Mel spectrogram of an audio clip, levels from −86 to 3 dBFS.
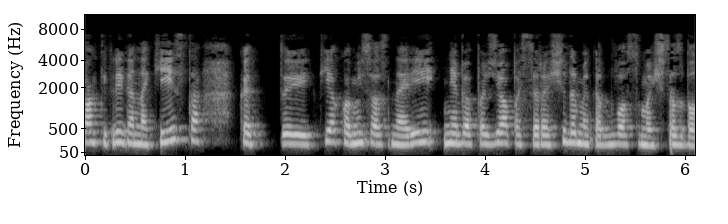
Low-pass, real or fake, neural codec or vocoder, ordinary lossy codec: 7.2 kHz; real; none; MP3, 32 kbps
